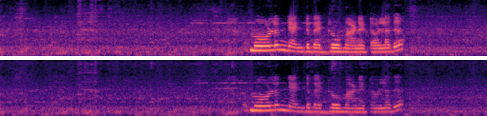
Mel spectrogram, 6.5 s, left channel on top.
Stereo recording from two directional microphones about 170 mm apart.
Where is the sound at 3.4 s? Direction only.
Centre (ahead or behind).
